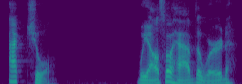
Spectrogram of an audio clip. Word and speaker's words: actual: Of course, you have to give it a Spanish pronunciation. Instead of actual, it is actual.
